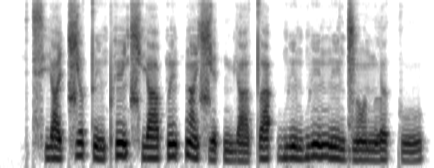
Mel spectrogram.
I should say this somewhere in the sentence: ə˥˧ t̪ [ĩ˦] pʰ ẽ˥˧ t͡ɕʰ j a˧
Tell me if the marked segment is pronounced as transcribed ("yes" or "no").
no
